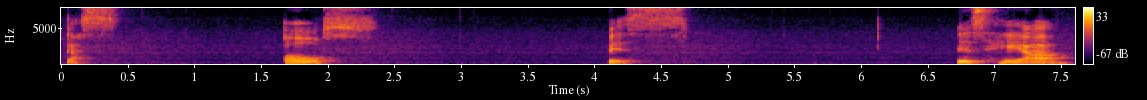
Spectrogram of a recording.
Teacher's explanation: An unvoiced S sound occurs at the end of a syllable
